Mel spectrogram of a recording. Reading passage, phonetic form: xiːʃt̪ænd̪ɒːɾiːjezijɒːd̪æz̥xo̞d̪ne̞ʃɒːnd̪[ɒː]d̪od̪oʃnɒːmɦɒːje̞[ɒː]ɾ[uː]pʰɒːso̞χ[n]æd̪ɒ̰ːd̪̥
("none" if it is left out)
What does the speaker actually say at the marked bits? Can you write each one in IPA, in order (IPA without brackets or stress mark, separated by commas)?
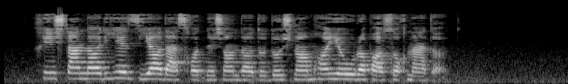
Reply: ɒː, uː, ɒː, n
